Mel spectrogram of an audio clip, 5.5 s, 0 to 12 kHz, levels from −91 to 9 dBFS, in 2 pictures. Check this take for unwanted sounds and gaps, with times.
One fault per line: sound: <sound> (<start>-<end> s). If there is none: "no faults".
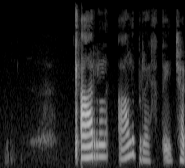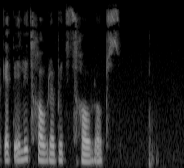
no faults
